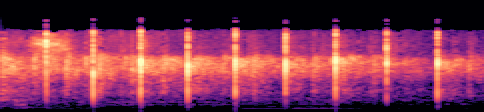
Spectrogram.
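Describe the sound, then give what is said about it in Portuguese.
An audience applauds Christ, a steady wash of clapping hands with sharper claps landing in an even, rhythmic beat about three times a second, moderately loud throughout. “Por que não das um aplauso a Cristo uma vez mais?”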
